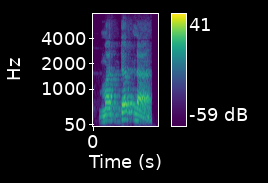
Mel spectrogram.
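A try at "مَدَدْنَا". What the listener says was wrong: Nggak pakai tasdid, madatna. Ya, danya pisah. Jadi madatna. Jadi dimatikan yang ketiga tambah na madatna gitu ya. Jadi dipisah baru disukunkan ya Pak ya. Jadi madat.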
